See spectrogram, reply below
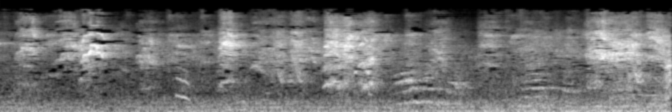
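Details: A tame black-capped lory, just arrived at a bird store in Ferntree Gully, Victoria, gives harsh, buzzy screeching squawks in uneven bursts every second or so, mixed with short lower chattering notes.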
